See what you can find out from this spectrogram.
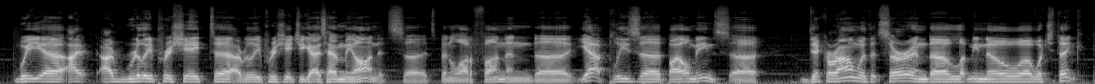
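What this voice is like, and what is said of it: Southern American accent. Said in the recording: “It sounds so much dirtier in your accent ... I'm an American ... I'm from the South too”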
